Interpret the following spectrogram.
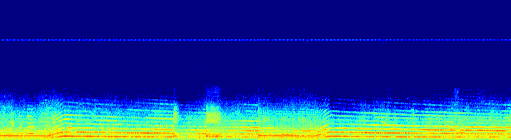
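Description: An emergency vehicle siren wails, rising sharply about a second in and again near the middle, each time sliding slowly down in pitch afterwards.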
